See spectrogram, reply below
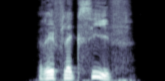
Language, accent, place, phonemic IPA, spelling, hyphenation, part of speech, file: German, Germany, Berlin, /ʁeflɛˈksiːf/, reflexiv, re‧fle‧xiv, adjective, De-reflexiv.ogg
- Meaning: reflexive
